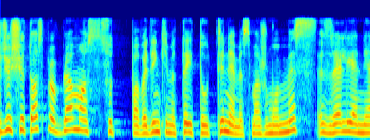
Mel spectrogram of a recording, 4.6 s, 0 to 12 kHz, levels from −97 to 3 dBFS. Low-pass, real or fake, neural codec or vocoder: 7.2 kHz; real; none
